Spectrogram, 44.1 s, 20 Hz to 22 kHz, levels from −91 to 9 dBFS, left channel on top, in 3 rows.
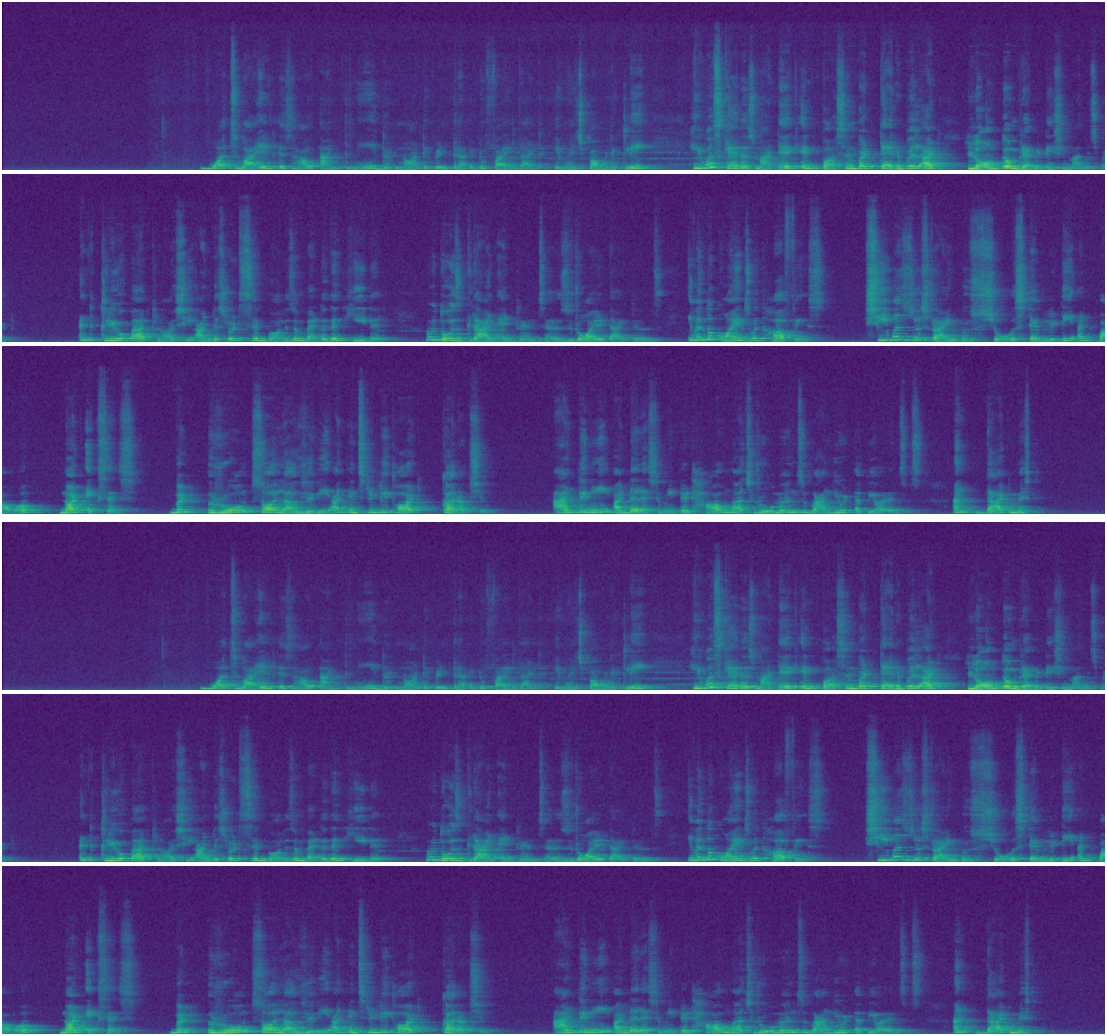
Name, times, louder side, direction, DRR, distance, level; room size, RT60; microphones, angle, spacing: voice 1, 2.6-8.9 9.2-14.8 15.7-19.8 20.4-23.4 23.8-25.6 26.2-29.9 30.2-31.2 31.6-35.0 35.3-35.9 36.8-41.4 42.1-43.1, left 1 dB, 15° left, 5 dB, 1.7 m, -22 dB
20.0 x 8.5 x 6.2 m, 0.83 s
head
